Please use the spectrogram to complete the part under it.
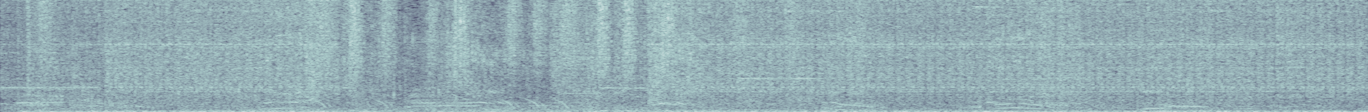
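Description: A heavy gun fires rapidly and continuously.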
